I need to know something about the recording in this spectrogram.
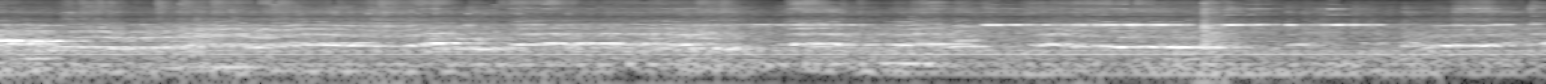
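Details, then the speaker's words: Worm-drive garage door opener running after its drive was greased with white lithium grease to cure loud noise. The motor gives a low, smooth, very quiet hum, with only faint squeaks left from the rollers. "almost can't hear it [Music] so the motor [Music] itself super quiet"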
